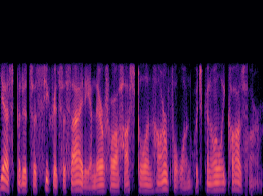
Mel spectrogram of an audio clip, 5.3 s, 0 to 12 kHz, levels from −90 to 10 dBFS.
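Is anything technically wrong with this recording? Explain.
Yes. Between 4.9 and 5.04 s there is packet loss with the last packet repeated. About 60 ms of audio is missing, scattered over a short stretch, with the longest gap 40 ms, which fits 20 ms packets. Instead of going silent, the receiver replays the previous packet. Those joins ignore the pitch cycle, so they give a brief robotic, buzzy stutter at roughly 50 Hz. A plain dropout would leave silence instead of this repeated, buzzing texture. The narrow telephone band of the G.711 line carries through the event.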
